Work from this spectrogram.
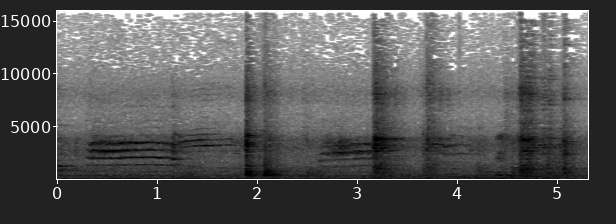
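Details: Several hungry house cats gathered in a kitchen meow loudly, each voice different; drawn-out harmonic meows with slight pitch bends, repeated about every second, over clattering dishes and cupboard noises.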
